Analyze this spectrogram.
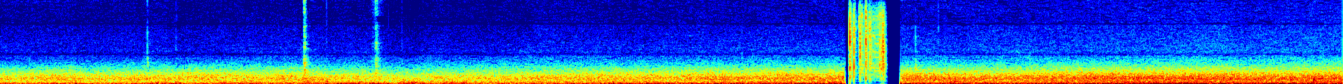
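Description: CN diesel freight locomotives rumbling as the train approaches, the low rumble growing louder. There is a brief click and a moment of dropout about four seconds in.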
